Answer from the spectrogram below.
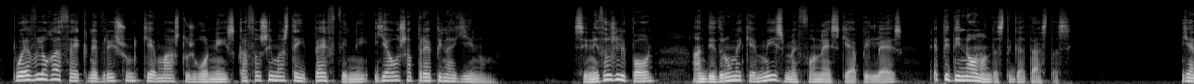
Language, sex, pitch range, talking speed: Greek, female, 120-170 Hz, 145 wpm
